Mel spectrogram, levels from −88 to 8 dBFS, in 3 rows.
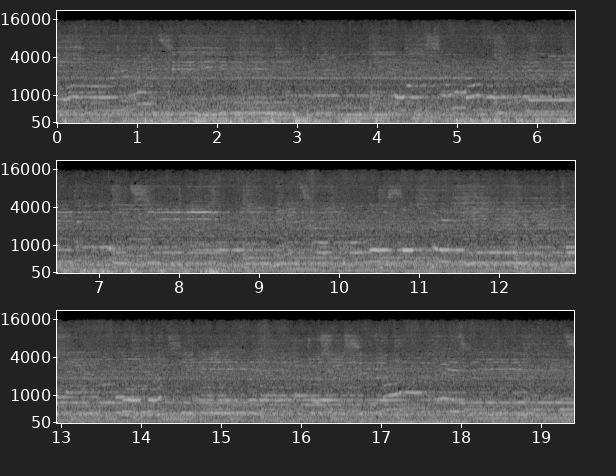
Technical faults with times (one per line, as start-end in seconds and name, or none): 1.45 dropped buffer (overrun)
2.94 dropped buffer (overrun)
5.12 dropped buffer (overrun)
8.23 dropped buffer (overrun)
13.99 dropped buffer (overrun)
18.56 dropped buffer (overrun)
